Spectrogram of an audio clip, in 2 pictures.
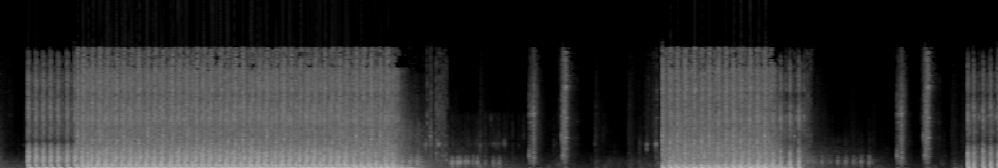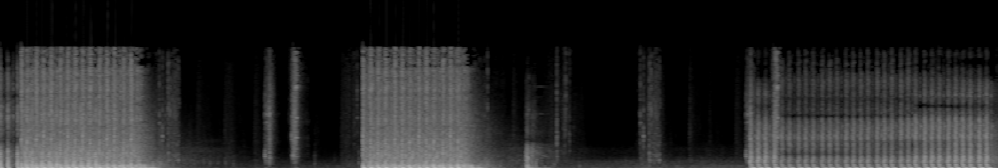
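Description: Long bursts of rapid automatic gunfire, loud and close, come in several sustained volleys with short silent gaps and scattered single shots between them.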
